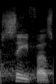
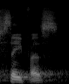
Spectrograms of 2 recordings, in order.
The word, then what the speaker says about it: Cephas: be called kaphos or cephas we sometimes pronounce that in english which is by interpretation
